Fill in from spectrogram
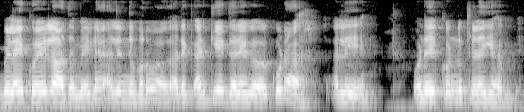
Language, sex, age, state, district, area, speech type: Kannada, female, 60+, Karnataka, Shimoga, rural, spontaneous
